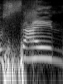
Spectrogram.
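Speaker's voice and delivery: "साइन" with eye vowel and silent g; correct pronunciation. Shown as a demonstration. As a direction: stretch out "साइन" as sain, no g. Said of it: "सिग्न नहीं".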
